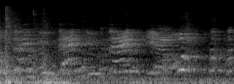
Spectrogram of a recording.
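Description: A high-pitched, animated voice speaking on stage, with a single sharp thump right at the start.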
